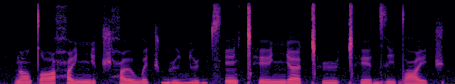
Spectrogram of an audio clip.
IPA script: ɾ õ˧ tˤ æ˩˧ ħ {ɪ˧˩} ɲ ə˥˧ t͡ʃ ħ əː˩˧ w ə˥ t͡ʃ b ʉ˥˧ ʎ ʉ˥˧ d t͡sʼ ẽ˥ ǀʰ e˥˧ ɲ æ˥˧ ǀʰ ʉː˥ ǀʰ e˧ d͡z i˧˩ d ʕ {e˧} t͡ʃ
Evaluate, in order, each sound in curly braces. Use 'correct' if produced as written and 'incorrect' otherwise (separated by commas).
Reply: correct, incorrect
